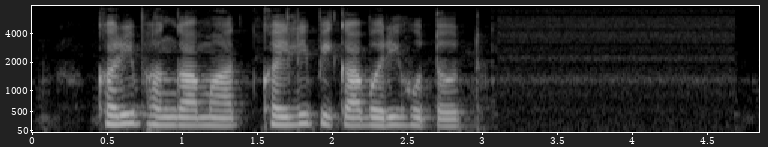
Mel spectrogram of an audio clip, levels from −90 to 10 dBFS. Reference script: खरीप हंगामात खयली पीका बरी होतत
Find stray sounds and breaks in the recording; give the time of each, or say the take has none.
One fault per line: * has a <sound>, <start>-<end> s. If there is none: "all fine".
all fine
